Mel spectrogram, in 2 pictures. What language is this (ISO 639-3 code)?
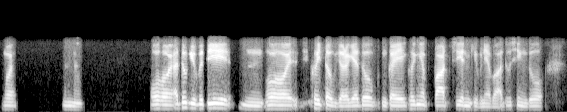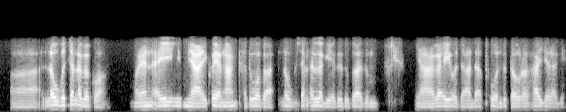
mni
